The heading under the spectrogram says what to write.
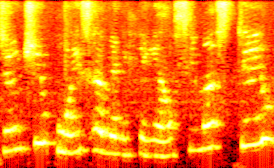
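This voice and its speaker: A female-sounding, put-on character voice, squeaky and extremely high in pitch. The pace is moderate. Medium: read story.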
